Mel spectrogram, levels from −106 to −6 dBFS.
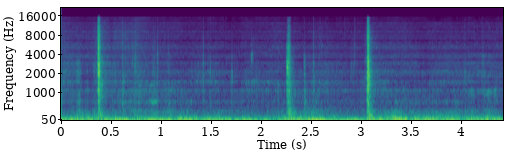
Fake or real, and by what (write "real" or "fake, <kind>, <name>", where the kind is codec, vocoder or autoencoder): fake, codec, SNAC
